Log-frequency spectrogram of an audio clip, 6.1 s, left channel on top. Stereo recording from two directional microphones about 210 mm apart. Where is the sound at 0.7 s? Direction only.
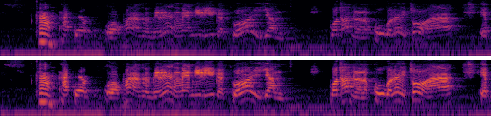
50° right (ahead or behind).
